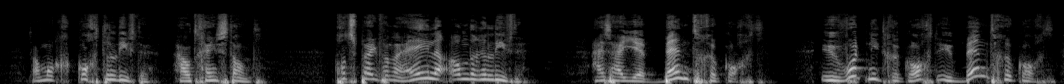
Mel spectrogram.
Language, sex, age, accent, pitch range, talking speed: Dutch, male, 50-69, Dutch, 145-215 Hz, 140 wpm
